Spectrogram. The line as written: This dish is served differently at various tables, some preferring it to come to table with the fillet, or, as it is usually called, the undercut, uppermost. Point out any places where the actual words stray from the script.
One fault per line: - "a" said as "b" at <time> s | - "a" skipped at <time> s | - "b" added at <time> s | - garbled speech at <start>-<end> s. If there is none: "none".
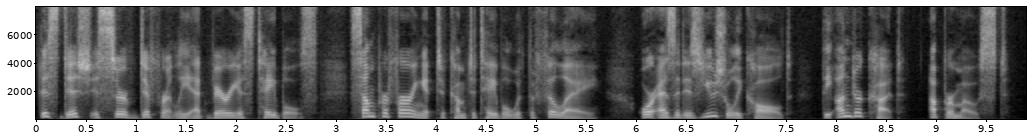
none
